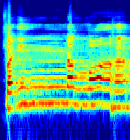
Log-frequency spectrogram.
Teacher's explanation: اس نون کے اندر غنہ کریں گے۔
